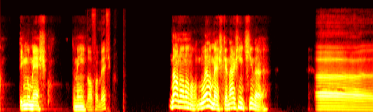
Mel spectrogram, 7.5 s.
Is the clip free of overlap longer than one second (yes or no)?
yes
